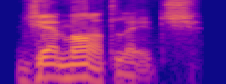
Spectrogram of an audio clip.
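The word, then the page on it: gemütlich: British English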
